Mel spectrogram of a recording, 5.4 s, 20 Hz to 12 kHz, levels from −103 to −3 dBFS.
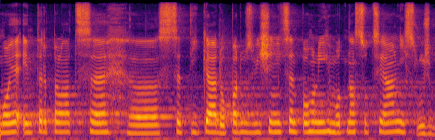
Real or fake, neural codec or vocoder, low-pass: real; none; 10.8 kHz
